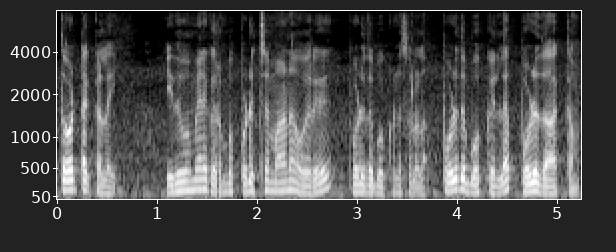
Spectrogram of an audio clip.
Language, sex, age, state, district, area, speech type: Tamil, male, 18-30, Tamil Nadu, Nagapattinam, rural, spontaneous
